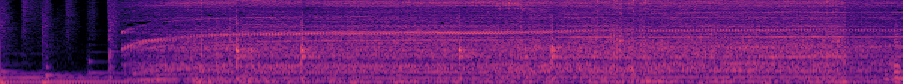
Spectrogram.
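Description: Electric hand mixer whipping cream in a glass bowl. The motor spins up with a quickly rising whine just under a second in, then runs steadily with a whirring hiss and a few light knocks of the beaters, stopping shortly before the end.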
